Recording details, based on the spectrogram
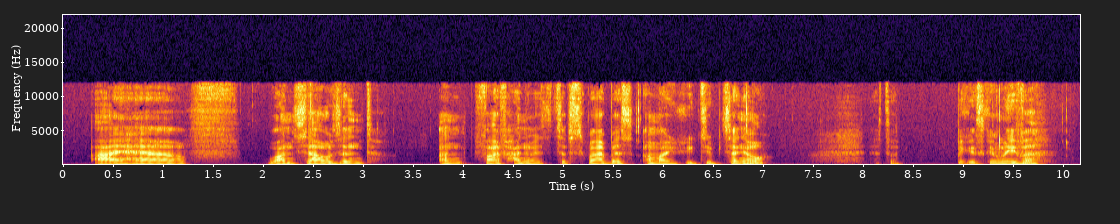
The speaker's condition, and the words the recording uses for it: Down syndrome. I am always grateful at people who listen and wait to me to say.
